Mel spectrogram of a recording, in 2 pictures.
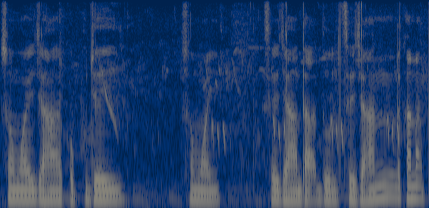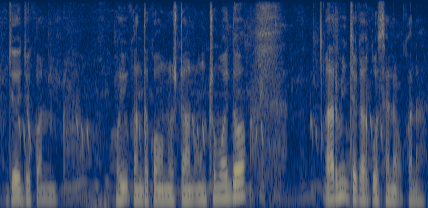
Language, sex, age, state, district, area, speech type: Santali, male, 18-30, West Bengal, Malda, rural, spontaneous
